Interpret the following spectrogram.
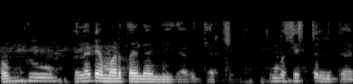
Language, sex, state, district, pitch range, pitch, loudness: Kannada, male, Karnataka, Dharwad, 120-155 Hz, 140 Hz, -18 LUFS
